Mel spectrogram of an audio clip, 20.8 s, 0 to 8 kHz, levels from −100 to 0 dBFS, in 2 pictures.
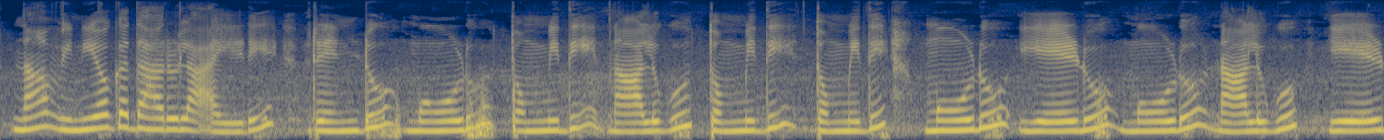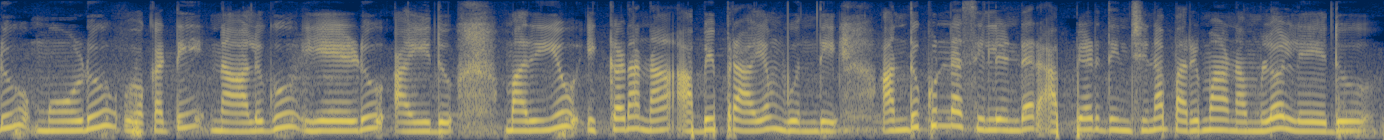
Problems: none marked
